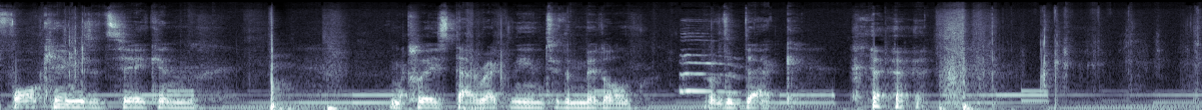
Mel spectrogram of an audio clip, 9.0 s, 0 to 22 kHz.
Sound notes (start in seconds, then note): 5.0 meow; 5.2 chuckles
